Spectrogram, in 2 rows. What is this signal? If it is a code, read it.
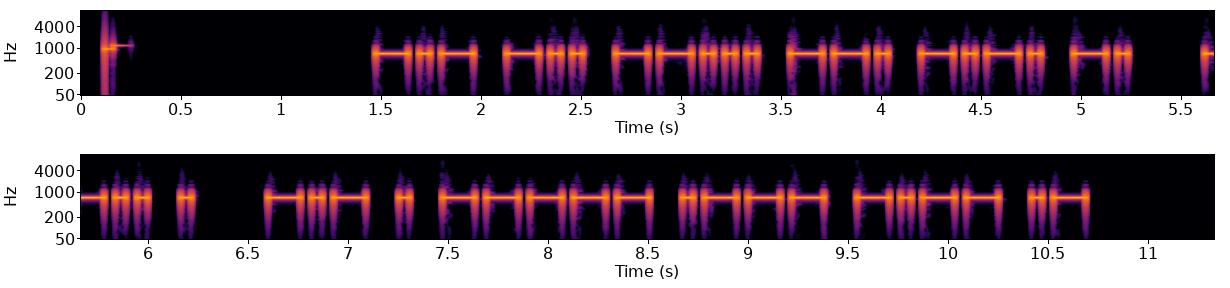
Morse code, heard as a keyed tone, about 22 wpm, 700 Hz. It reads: KD7GCN DE KE0JYA
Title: USA Callsign DE Callsign 22wpm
